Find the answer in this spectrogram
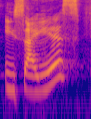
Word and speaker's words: Isaias: Number one, because a lot of people were confused about how to pronounce it. It is Isaias, and because it led to a lot of power outages, but it was not retired.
